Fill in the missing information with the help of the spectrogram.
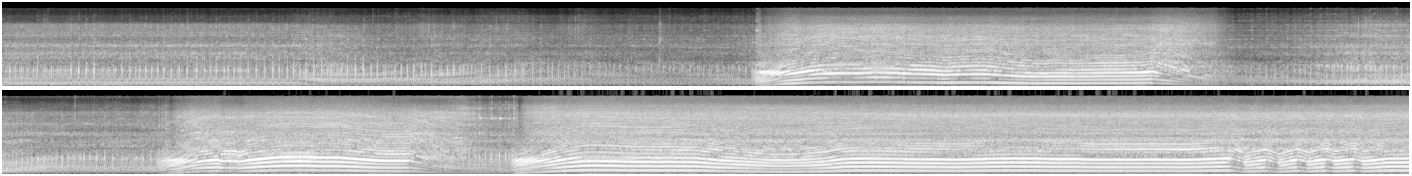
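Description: Two-stroke chainsaw cutting into the trunk of a white pine. It runs quieter for the first several seconds, then goes to full throttle, its pitch sagging and recovering as the chain bites into the wood, easing off twice before running on in the cut.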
